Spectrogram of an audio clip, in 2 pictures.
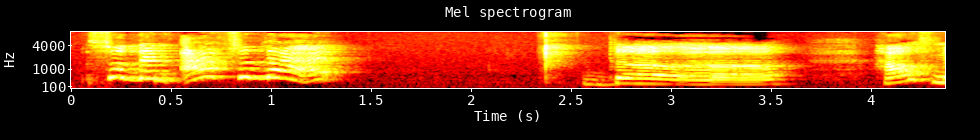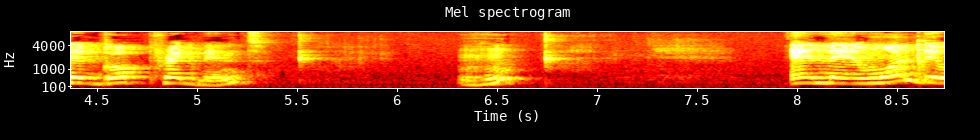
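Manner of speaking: ordinary delivery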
